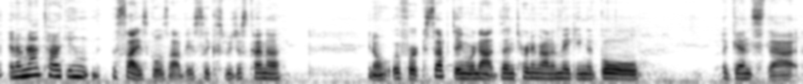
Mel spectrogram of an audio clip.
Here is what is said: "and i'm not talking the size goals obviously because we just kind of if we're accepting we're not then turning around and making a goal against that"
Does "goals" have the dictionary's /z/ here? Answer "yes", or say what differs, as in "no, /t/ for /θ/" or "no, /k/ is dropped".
yes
